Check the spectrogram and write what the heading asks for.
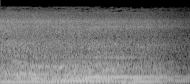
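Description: Small waves breaking and washing up onto a sandy shore in a continuous rush of surf, with a low steady engine drone from a distant motorboat underneath.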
